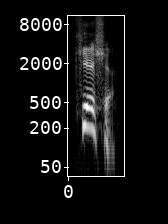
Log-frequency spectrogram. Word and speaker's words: Kirche: It is between sh and between h.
